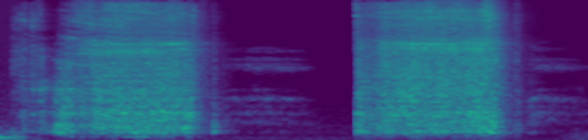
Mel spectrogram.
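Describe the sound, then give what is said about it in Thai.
Someone inflates a balloon with two long, breathy gusts of air, each about a second long with a brief pause between them. The whooshing is loud, with faint rubbery squeaks as each breath ends. “That basically means someone is blowing air into a balloon.”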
